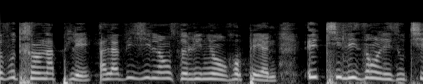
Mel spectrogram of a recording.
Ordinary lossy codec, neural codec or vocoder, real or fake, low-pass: none; codec, 16 kHz, 8 kbps, FreqCodec, larger model; fake; 7.2 kHz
